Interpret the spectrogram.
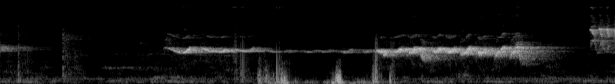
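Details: Champion white-rumped shama singing in the cililin-burst style: one long, steady whistled note held for about four seconds with a slight dip midway, broken by a few low thumps, ending in a higher burst.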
